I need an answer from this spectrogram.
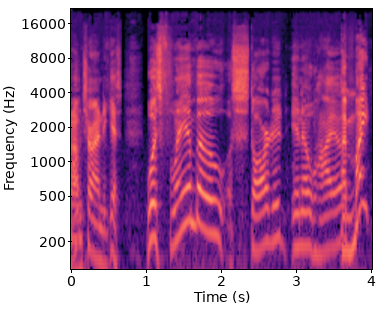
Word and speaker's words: Flambeau: Actually, it's funny you say that because so we say Flambeau. That's the proper pronunciation.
